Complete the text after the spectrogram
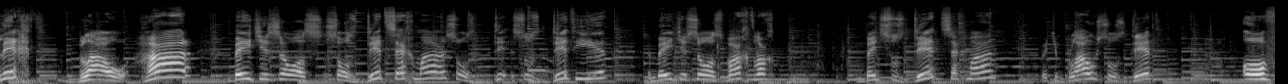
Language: Dutch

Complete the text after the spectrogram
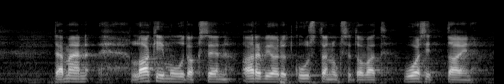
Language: Finnish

